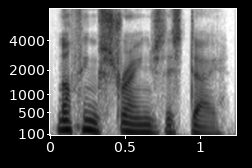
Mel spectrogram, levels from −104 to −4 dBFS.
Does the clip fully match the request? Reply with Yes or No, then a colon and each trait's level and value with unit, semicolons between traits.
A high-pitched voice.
No: low, 130 Hz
